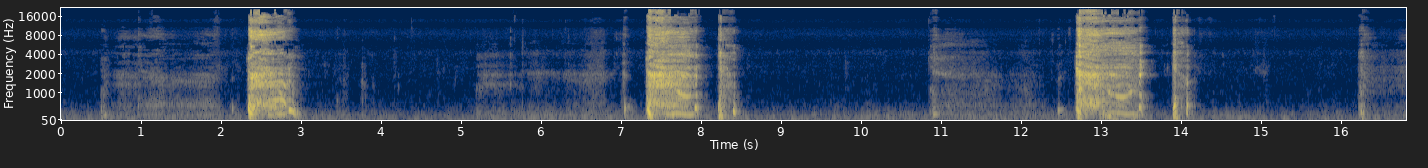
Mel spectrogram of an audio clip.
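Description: Three harsh, loud cough bursts with short follow-up coughs, separated by quiet pauses, after running.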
